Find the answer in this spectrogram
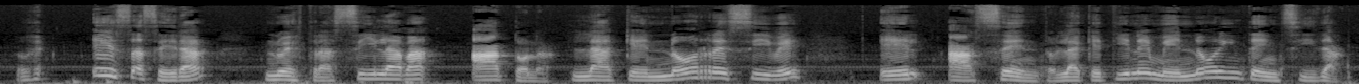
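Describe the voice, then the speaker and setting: A man teaching an online writing class, slowly stressing syllables as he explains. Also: medium pitch, very animated, bright, forceful tone. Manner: slow, emphatic, stresses syllables. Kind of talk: recorded online lesson.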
